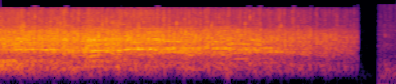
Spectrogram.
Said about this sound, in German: Ja, ich kann mich oh. auch nicht daran erinnern, dass man jemals schon mal quasi Standing Ovations oder auch irgendwelche Jubelrufe aus dem Publikum gehört hat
